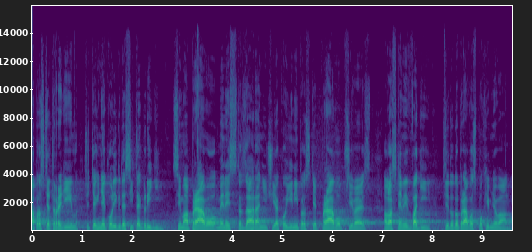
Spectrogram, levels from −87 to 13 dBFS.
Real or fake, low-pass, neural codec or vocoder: real; 14.4 kHz; none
